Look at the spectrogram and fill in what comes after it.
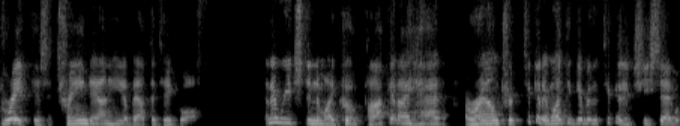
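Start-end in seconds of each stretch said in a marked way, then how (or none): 0.0-2.0 put-on New York accent, much higher. Retelling what a woman from Amtrak told the speaker, in a New York accent. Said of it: "in her greatest New York accent".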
